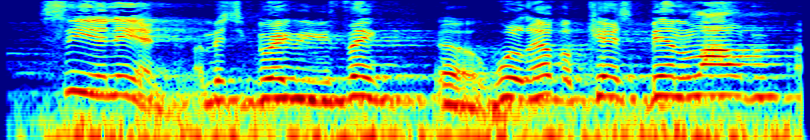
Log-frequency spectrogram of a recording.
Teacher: He also stressed the verbs think and catch, and the adverb ever. Note that he did not stress the pronouns you or we. He also didn't stress the auxiliary verbs. · Term: stress content words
